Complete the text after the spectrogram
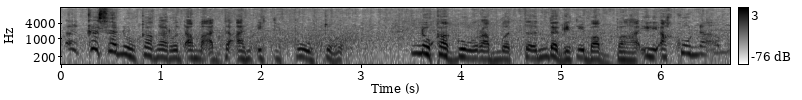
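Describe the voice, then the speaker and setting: A woman's voice: lowish voice, sing-song, a little slow, background noise. An actress playing an insistent older mother in a radio drama, with a pleading manner.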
